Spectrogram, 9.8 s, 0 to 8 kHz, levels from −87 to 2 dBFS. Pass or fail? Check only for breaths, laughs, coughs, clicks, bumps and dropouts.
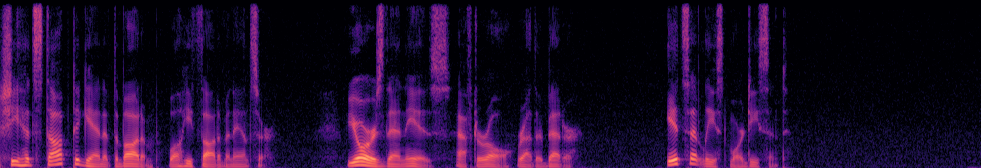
pass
